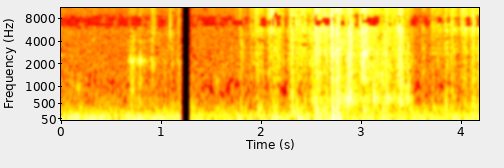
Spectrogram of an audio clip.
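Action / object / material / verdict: scrape / bar of soap scraped with a blade / soap / none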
